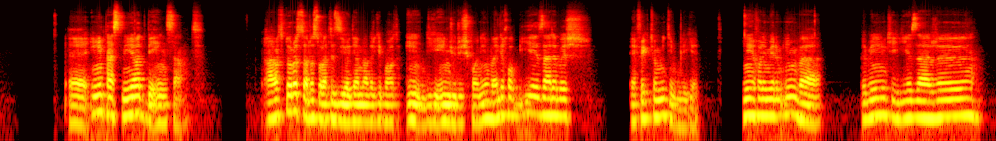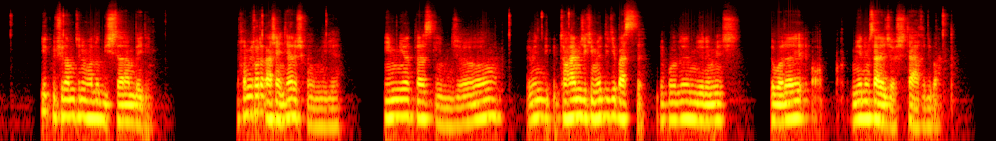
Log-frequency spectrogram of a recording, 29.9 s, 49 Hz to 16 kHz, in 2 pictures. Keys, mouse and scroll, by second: 12.2-17.4 drag, 19.8-22.8 drag, 23.0-24.3 shift+middle drag, 24.3 click.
